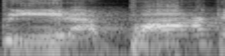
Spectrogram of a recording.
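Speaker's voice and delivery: loud, writhing, dying villain voice, belted out. Describing a comic cover where he is dying, doing Doctor Octopus voice. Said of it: "that's how I always read it".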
